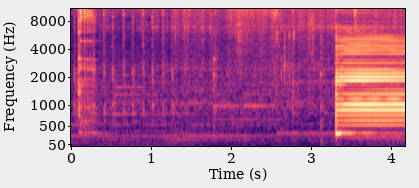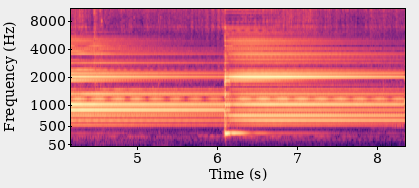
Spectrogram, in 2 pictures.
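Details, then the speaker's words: Mid-century German Urgos mantle clock, about 1955, attic-stored and dusty, checked before repair with its coiled gong by turning the minute hand to the hour: quick steady ticking, then clear ringing gong strikes with clean decay; hour strike works normally. "all right that is 6:00 well was 6:00 and as you can see on the front it's now 5 6 so that's a plus the strike seems to be working initially"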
